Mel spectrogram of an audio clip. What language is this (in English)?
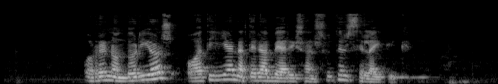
Basque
